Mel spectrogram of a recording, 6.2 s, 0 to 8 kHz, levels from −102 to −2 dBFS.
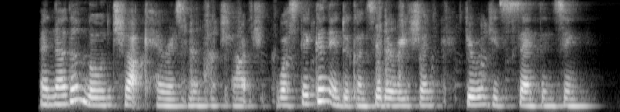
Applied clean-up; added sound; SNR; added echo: neural mask model DeepFilterNet 3.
